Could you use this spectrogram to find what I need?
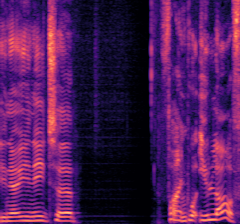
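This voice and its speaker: A woman with a British accent speaks at a fairly quick pace with lively intonation. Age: 70s. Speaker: women's health advocate and menopause expert. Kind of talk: interview conversation. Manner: animated.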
